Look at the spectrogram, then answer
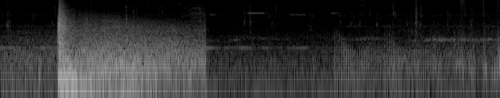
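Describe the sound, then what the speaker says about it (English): An artillery tank firing in a military survival video game: one loud close blast with a long rumbling decay lasting about two seconds, then quieter ambience with crickets and faint distant shots. "These guys, I think they hear the artillery tank going."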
